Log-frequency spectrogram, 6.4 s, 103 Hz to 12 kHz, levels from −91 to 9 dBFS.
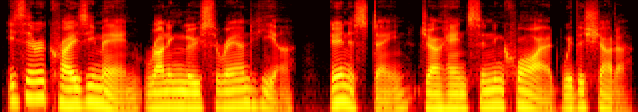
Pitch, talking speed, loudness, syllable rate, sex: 120 Hz, 140 wpm, -19 LUFS, 5.0 syllables/s, female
